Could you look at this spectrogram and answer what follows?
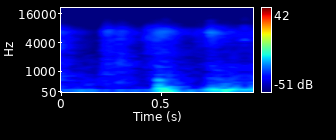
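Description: A dog in a video game gives a soft, brief whimper, faint and close, with a short rise in the middle and a small tail at the end.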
